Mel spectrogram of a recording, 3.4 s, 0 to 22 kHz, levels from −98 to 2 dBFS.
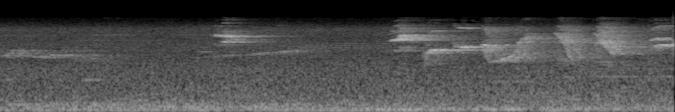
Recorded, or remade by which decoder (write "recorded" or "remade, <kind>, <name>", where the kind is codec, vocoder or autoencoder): recorded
